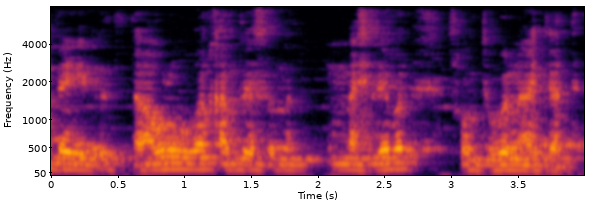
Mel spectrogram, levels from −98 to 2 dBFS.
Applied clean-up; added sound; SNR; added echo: classical method WPE with log-MMSE.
